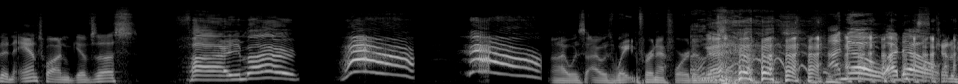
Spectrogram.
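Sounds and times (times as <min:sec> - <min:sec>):
speech: 0:00.0 - 0:03.6, 0:05.5 - 0:09.5
person imitating crow caws: 0:03.4 - 0:05.5
laughter: 0:06.9 - 0:09.5.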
